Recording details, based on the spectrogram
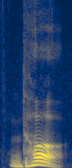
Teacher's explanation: यह महाप्राण घोष ध्वनि है इसका उच्चारण भी त वर्ग के उपयुक्त वर्णों की भांति दांत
